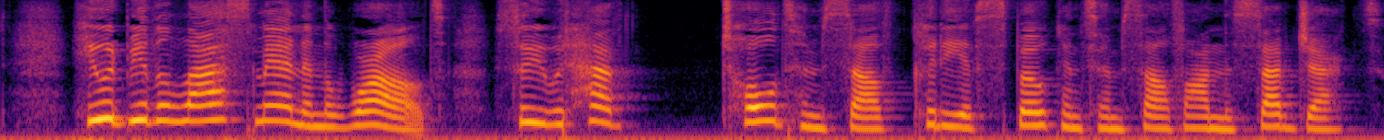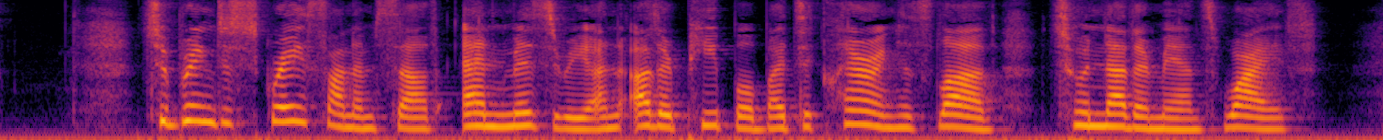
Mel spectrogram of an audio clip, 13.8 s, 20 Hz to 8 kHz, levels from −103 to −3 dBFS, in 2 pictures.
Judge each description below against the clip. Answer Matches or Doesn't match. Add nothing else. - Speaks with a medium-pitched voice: Doesn't match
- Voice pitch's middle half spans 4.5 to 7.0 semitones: Matches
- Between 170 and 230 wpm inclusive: Matches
